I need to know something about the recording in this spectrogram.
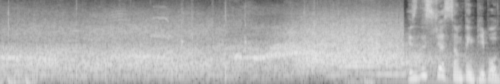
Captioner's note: screams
